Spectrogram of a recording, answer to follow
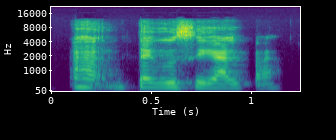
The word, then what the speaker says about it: Tegucigalpa: GALPI? PA, as in apple. How do you pronounce that? Tegucigalpa And where is it?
